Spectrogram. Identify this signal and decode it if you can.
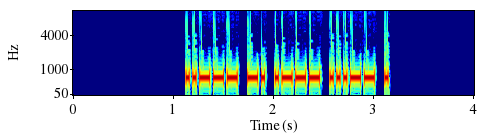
Morse code, heard as a keyed tone, about 35 wpm, 700 Hz. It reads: 2NJ3E
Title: Code Groups - 5 Letter:Numbers - 35wpm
